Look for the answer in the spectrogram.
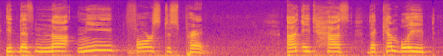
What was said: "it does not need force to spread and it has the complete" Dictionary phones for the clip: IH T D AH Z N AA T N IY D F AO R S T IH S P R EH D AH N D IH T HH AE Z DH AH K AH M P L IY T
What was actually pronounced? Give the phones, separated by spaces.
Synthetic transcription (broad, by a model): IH T D AH Z N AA T N IY D F AO R S T IH S P R EH D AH N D IH T HH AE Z DH AH K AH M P L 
